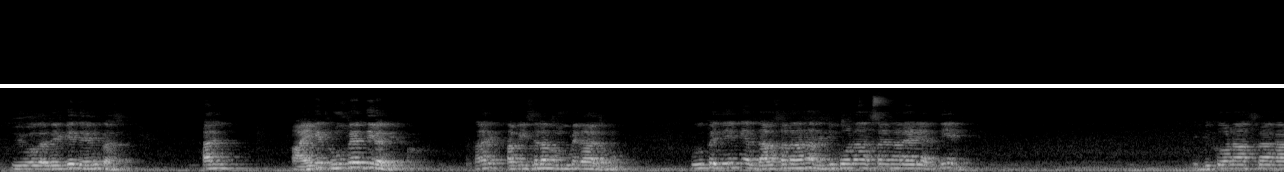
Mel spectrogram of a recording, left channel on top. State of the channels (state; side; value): silent; left; digital silence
